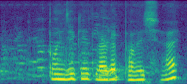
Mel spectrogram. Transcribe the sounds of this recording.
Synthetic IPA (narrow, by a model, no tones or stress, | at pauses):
pund͡ʒikelaɡət̪̚bʱəʋɪʃjɦɛ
